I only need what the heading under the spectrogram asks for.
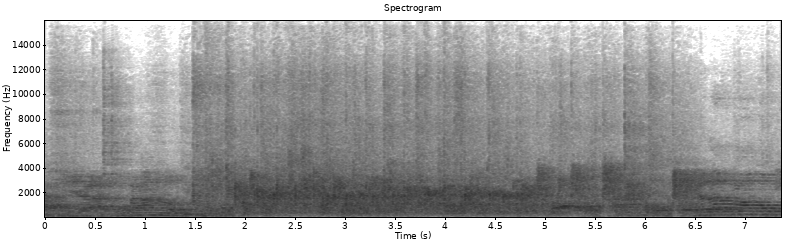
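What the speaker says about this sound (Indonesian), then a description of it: "Ya, tepuk tangan dulu." A classroom of students clap their hands together in a loud, dense burst that lasts the whole stretch, with a few voices talking over the clapping.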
